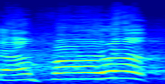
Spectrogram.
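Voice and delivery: high, loud answer; shouted reply. Retold or imitated. Staff shout their loud reply back to the candidate. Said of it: "And they say".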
